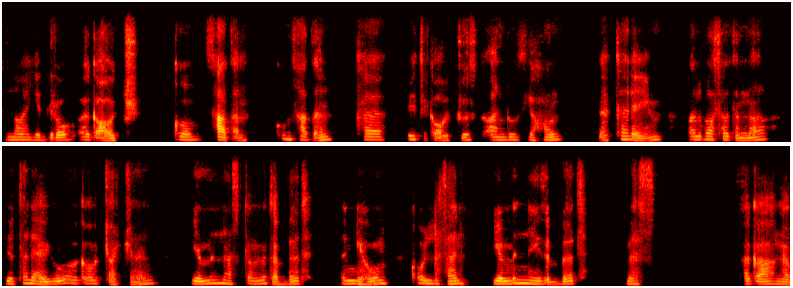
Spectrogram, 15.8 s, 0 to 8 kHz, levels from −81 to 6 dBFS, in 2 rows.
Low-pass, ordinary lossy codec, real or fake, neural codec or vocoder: 7.2 kHz; Opus, 64 kbps; fake; codec, 32 kHz, 1.9 kbps, SNAC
